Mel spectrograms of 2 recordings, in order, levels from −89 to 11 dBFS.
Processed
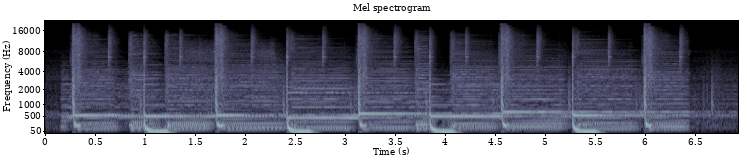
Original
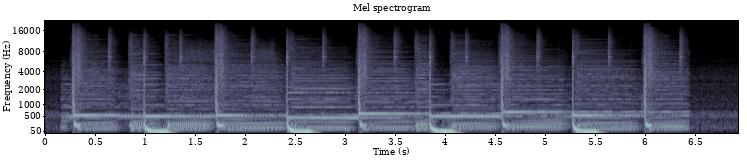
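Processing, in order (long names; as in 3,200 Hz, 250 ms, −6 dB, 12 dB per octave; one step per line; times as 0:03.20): spectral tilt +1.5 dB per octave
delay with a band-pass on its return 672 ms, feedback 52%, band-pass 990 Hz, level −12.5 dB
dynamic equaliser 5,300 Hz, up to −7 dB, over −42 dBFS, Q 0.99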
